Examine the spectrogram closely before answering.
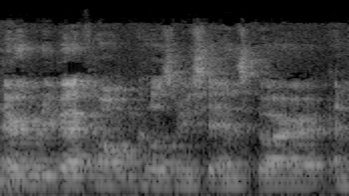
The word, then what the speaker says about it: Sanskar: my entire life i've introduced my name as sanskar that's how you introduce yourself spelled s-a-n-s-k-a-r and every white person will pronounce that as sanskar right i come here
